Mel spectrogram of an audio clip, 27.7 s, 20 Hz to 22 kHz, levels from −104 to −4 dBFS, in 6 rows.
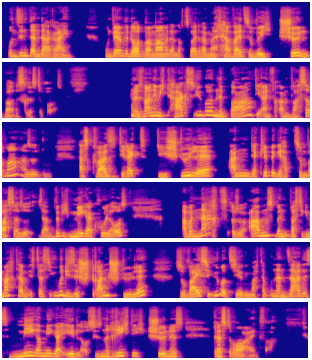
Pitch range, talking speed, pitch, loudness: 155-205 Hz, 200 wpm, 175 Hz, -20 LUFS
